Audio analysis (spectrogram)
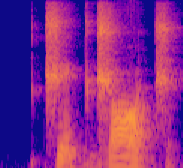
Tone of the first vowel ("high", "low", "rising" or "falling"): falling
